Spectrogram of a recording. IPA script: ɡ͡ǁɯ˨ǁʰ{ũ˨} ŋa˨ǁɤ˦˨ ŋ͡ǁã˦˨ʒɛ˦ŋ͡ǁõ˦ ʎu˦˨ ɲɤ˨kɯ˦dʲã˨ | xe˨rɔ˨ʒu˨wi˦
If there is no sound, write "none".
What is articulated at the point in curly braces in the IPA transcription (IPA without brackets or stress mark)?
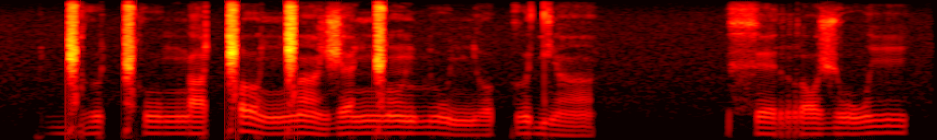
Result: u˨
